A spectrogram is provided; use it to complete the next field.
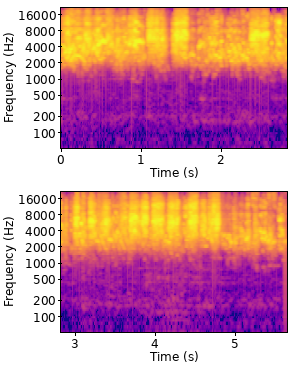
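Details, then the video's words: Budgerigar breeding pair giving busy, high-pitched warbling chatter, a steady stream of squeaks, clicks and short twittering notes with barely a pause. "Budgies Chirping Sounds"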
